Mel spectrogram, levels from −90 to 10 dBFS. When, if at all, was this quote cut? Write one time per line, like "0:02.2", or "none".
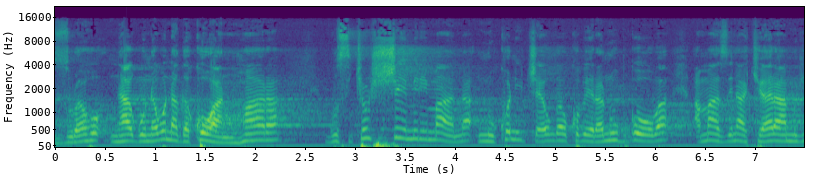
none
